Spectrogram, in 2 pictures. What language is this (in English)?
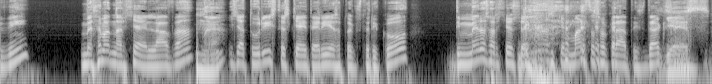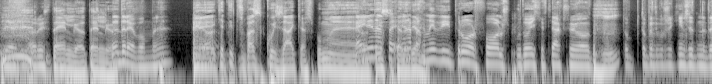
Greek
